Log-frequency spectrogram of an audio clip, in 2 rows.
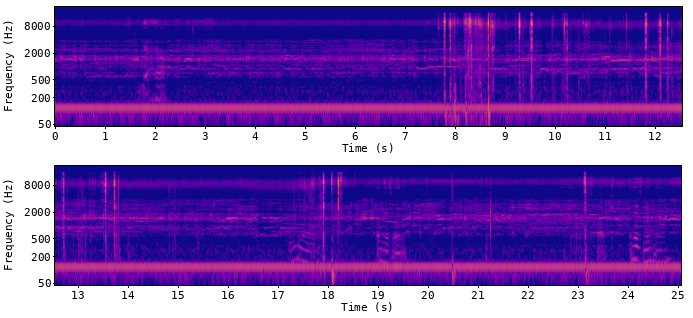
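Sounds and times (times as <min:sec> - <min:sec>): steady low hum: 0:00.0 - 0:25.0
stage show voices and music: 0:01.1 - 0:25.0.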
